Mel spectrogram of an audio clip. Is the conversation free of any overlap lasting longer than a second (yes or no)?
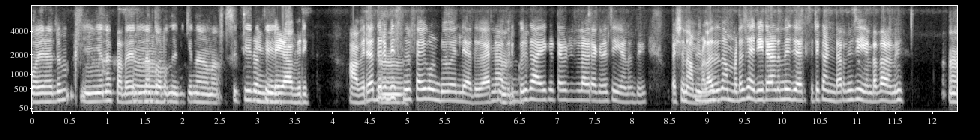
yes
